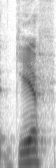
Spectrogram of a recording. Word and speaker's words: GIF: here you so yeah Jif or gif i pronounced a gif and i will not change yeah it so the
